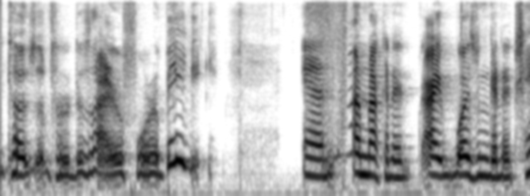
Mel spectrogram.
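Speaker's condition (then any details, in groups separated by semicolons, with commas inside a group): Cerebral palsy; wheelchair user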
